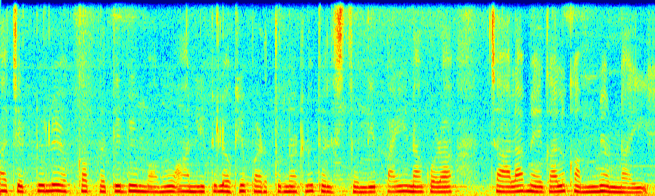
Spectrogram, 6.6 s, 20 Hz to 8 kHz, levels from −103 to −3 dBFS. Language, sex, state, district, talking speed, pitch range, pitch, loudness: Telugu, female, Andhra Pradesh, Krishna, 145 wpm, 210-225 Hz, 215 Hz, -14 LUFS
